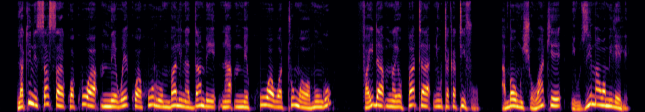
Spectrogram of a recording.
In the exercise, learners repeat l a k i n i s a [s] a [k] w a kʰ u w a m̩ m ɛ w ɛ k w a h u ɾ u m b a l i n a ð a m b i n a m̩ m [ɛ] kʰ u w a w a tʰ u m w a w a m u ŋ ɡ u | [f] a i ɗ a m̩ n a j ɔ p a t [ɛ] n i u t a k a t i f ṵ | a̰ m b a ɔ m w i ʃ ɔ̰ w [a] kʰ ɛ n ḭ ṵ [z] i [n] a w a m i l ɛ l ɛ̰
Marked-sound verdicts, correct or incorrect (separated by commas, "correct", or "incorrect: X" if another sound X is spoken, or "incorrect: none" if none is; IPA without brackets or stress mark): correct, correct, correct, correct, incorrect: a, correct, correct, incorrect: m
